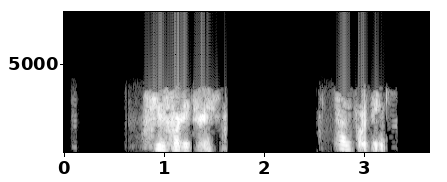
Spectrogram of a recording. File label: Sheriff, scanner; Maricopa County (P25) - Thompson Peak; Shrf Southeast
